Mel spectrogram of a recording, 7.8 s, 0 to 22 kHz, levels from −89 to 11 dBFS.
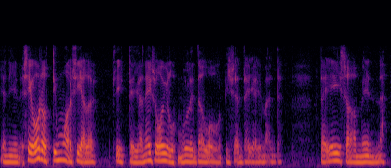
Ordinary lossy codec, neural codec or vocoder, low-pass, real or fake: none; none; 7.2 kHz; real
